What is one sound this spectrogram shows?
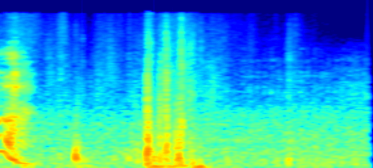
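A punch lands with a heavy thud.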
